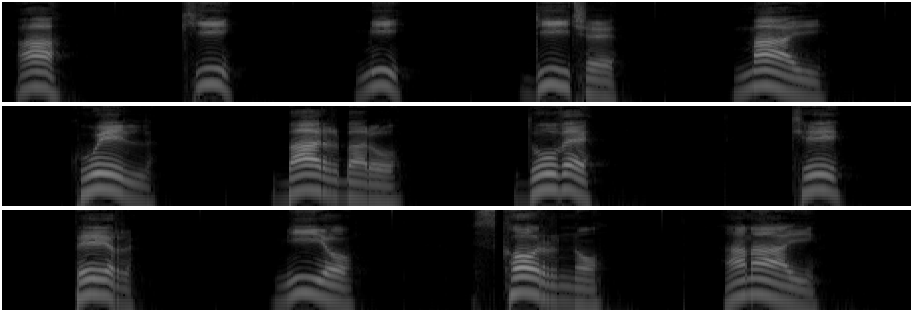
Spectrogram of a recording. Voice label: monotono; Don Giovanni; Ah chi mi dice mai quel barbaro dov e

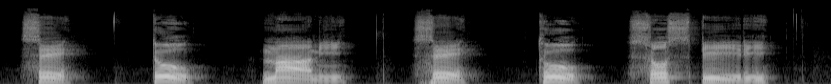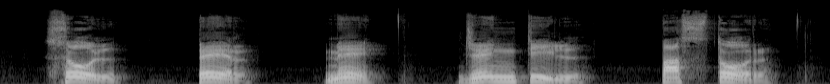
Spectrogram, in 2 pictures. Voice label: monotono

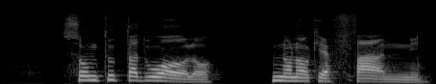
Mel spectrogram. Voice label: Son tutta duolo espressivo

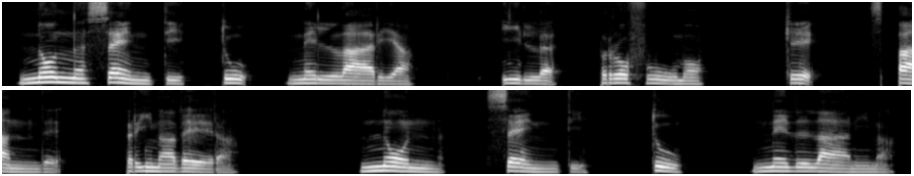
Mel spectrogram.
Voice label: monotono; Aprile

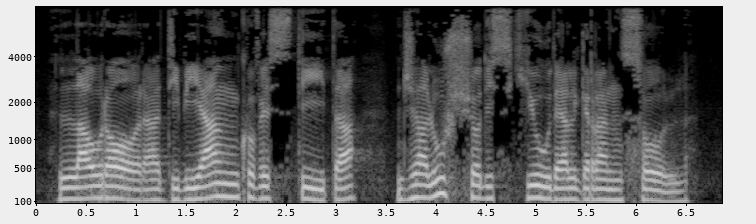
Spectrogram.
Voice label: espressivo

